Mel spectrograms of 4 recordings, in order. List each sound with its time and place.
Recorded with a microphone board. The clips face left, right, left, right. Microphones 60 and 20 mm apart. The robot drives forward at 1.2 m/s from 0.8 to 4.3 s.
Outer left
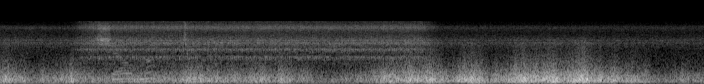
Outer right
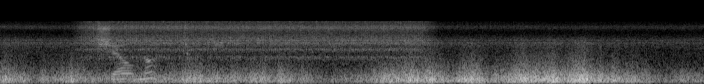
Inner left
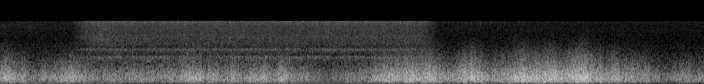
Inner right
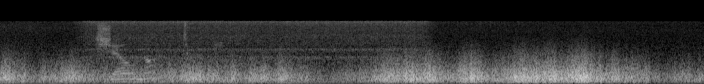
0.9 s a man speaking: 65° right (ahead or behind); by 2.4 s 30° right (ahead or behind)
